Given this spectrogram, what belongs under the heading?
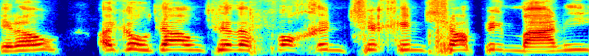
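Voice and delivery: Liverpool accent. After claiming he does a really good Scouse accent, carrying on: Scouse accent. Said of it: "I do a really good fucking Scouse accent".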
